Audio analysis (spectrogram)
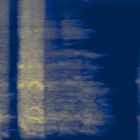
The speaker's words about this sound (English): and hold on a second. I've got to clear my throat. I did.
